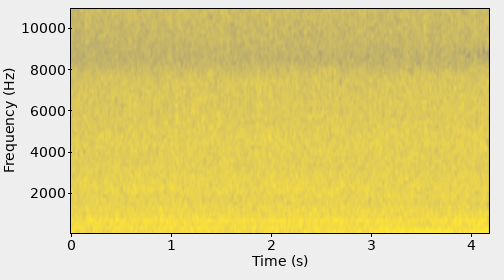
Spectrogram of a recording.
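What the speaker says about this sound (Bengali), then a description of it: "এই যে ঝমঝম করে বৃষ্টি হচ্ছে" Heavy rain pours down in a sudden downpour, a dense, loud, unbroken rushing hiss that fills the whole stretch.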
